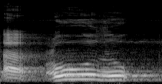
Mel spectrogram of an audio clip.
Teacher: اعوذ پڑھتے وقت اس بات کا خیال رکھنا ہے کہ پہلے اعوذ میں پہلے حمزہ ہے، پھر عین ہے، پھر ذال ہے، تو اس کو اس طریقے سے پڑھیں گے۔ اعوذ، عین کو حلق سے بولنا ہے، پھر ذال کی آواز باریک ہوگی۔ اعوذ باللہ، اللہ کے لام کو باریک پڑھیں گے۔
